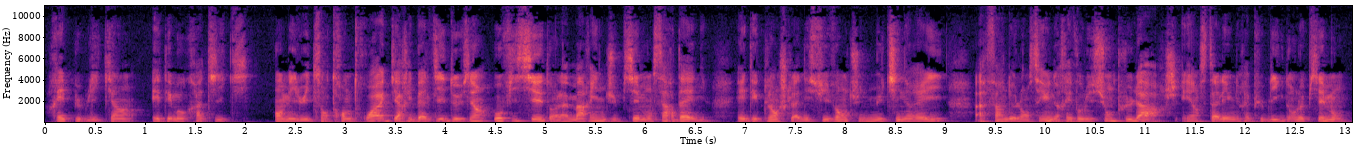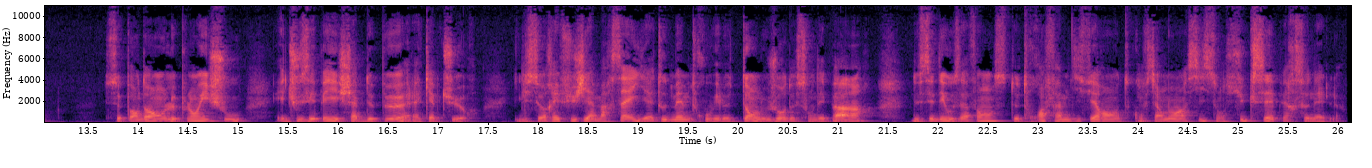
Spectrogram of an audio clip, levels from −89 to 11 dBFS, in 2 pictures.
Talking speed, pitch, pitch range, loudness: 175 wpm, 120 Hz, 110-135 Hz, -22 LUFS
